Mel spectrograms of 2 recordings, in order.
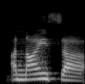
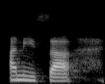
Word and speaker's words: Anissa: like um he he he hardly pronounced my name he said it's stewie say why or something like that or even worse he said that anaysa and i was like who is anaisa and after that oh that's not my name but you pronounce it wrong it should be anissa and yeah i have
